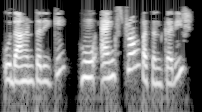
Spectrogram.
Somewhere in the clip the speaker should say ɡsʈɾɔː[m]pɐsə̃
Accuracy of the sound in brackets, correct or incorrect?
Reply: correct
